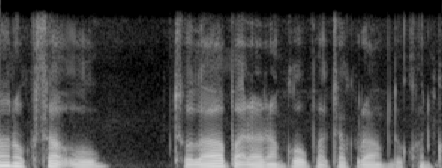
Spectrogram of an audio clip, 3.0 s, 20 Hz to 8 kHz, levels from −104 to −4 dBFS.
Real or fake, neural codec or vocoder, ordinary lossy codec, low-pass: real; none; none; 7.2 kHz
